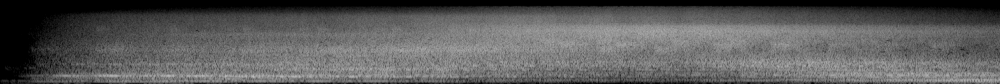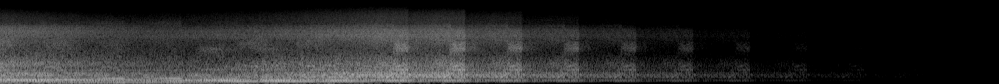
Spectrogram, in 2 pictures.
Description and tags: I recently contributed a track to a Triple LP set of krautrock cover versions ("Head Music 2", released by Fruits De Mer Records, December 2020). The song I chose to cover was Kraftwerk's "Autobahn".
If you know the track, you'll know that it uses synthesised traffic sounds alongside recordings of the same. On my version, I achieved these in three ways:
2) I got in my car with my Zoom recorder and made my own recordings of the engine starting, stopping, etc
3) I made my own sound effects using virtual synths and effects in Ableton Live 10
This particular sound falls into the third category.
